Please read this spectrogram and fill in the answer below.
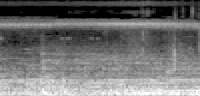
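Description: A steady, high-pitched chorus of insects singing in a garden, over a low outdoor rumble.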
